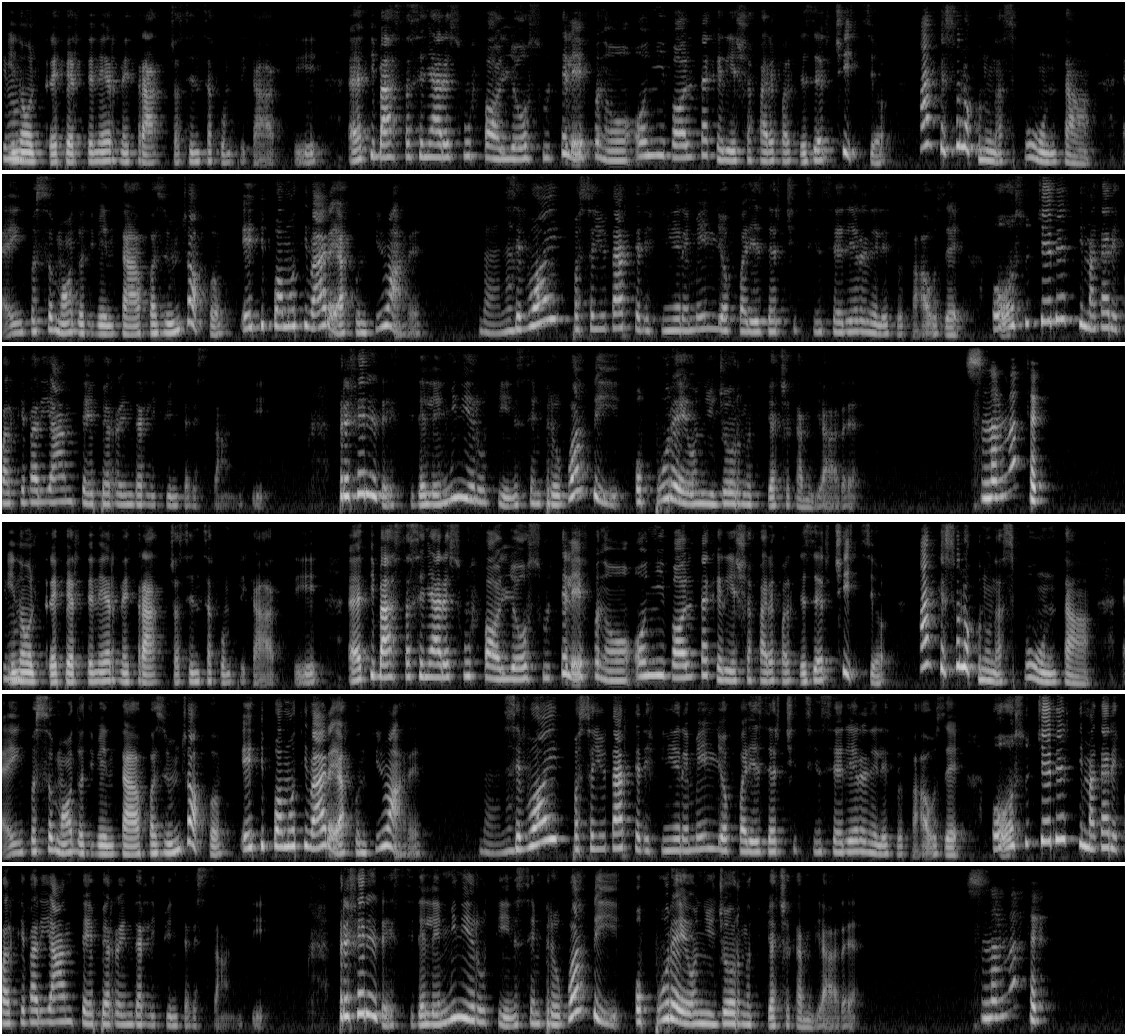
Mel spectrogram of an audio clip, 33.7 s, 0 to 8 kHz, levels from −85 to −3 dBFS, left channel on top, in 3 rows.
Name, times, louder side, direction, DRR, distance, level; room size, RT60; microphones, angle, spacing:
voice 1, 0.0-3.1 3.5-8.8 9.2-10.9 11.2-15.4 16.3-19.0 19.3-20.8 21.1-24.4 25.0-25.1 25.8-31.0, right 3 dB, 35° right, 0.5 m, -29 dB
voice 2, 16.0-16.4 32.1-32.8, left 5 dB, 45° left, 0.4 m, -29 dB
12.5 x 5.5 x 4.4 m
head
